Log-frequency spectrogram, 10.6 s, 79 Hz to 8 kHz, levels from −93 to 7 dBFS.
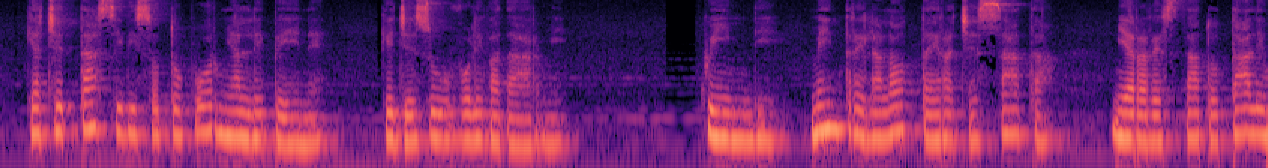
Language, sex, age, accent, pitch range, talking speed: Italian, female, 50-69, native, 165-195 Hz, 115 wpm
